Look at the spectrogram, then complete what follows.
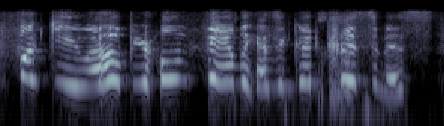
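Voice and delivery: put-on a kid screaming into voice chat; imitating a raging gamer. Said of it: "and it's like".

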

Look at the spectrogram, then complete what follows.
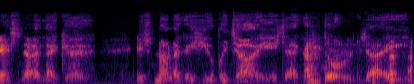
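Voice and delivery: low, slow, breathy storyteller with a spooky hush; grim old sailor. Retold or imitated. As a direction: drop low and slow like a grizzled fisherman telling a tale. Mock shark-hunter monologue.

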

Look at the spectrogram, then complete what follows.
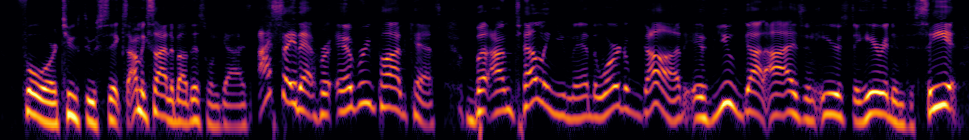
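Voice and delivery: ordinary talk, nothing marked

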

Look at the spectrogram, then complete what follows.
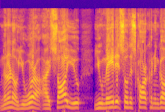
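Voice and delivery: imitating spazzing man. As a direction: play a man angrily insisting he saw it. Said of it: "he was spazzing".

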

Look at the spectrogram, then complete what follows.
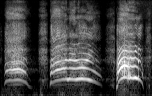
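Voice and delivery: very high, drawn-out cries; high-pitched imitation of ecstatic yelling; imitated screaming. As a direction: scream praise as the overcome young man. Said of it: "el muchacho empezó a gritar".

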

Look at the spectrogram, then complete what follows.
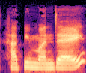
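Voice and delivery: usual speaking voice

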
